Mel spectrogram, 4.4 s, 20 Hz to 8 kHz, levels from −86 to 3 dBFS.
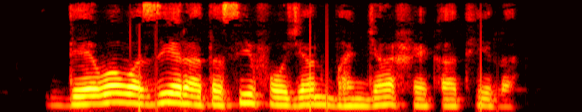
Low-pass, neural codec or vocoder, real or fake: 7.2 kHz; none; real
